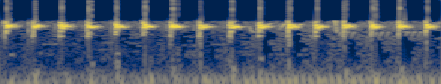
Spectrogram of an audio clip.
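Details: A lovebird repeats short, piercing chirps at a quick even pace, close to three per second, each note clipped and bright, over a soft low background hum.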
